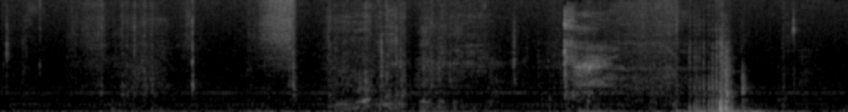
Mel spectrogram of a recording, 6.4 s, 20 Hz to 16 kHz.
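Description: Plastic case of a Huion Kamvas 22 Plus pen display being handled and turned over on a desk: faint clicks and rustles, then a low thump near the end as it is set down.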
